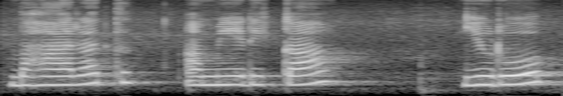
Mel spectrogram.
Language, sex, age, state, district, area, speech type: Maithili, female, 18-30, Bihar, Saharsa, urban, spontaneous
